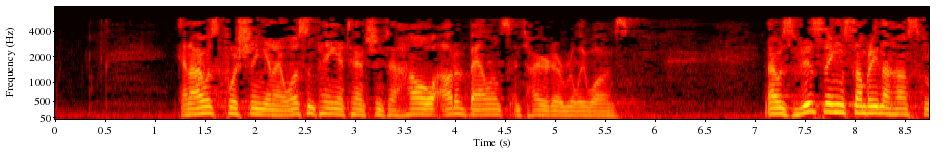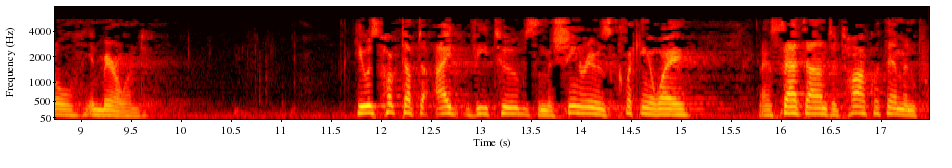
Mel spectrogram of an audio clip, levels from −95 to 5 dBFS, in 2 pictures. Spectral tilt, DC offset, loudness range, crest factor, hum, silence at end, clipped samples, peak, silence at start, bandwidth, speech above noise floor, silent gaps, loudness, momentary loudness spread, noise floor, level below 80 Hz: -10 dB/octave; under 0.1%; 6 LU; 20 dB; none; 0 s; under 0.1%; -14 dBFS; 1.25 s; 5.8 kHz; 32 dB; none; -32 LUFS; 11 LU; -64 dBFS; -64 dBFS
